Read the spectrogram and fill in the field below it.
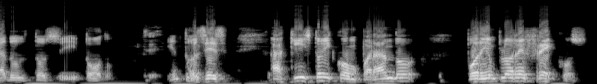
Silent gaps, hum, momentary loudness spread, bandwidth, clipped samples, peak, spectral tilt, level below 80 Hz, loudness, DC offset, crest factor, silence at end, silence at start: none; none; 13 LU; 14 kHz; 0.2%; 0 dBFS; -4 dB/octave; -56 dBFS; -11 LUFS; under 0.1%; 12 dB; 0.15 s; 0 s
